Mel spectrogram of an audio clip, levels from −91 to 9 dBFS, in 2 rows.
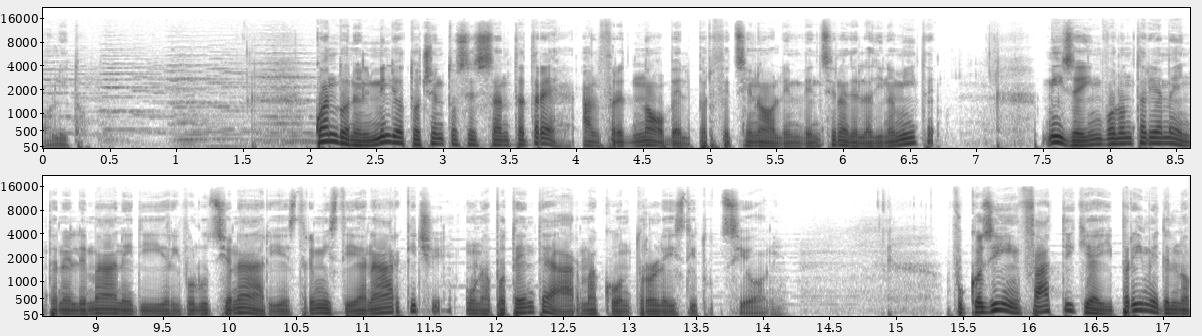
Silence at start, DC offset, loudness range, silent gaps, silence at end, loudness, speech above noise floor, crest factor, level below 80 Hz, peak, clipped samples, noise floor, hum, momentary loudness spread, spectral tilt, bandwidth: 0 s; under 0.1%; 4 LU; none; 0 s; -18 LUFS; 38 dB; 18 dB; -34 dBFS; 0 dBFS; under 0.1%; -55 dBFS; none; 12 LU; -7 dB/octave; 14.5 kHz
